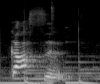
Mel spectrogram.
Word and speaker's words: castle: It is not exactly a rule, but there are some words in which the letter T is silent. For example, often, fasten, listen, Christmas, castle.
